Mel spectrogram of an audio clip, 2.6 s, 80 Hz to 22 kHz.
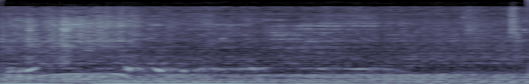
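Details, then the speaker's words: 1996 car with 4.6-litre V8 at 114,000 miles, at donation auction, started: deep steady low rumble with no misses, knocks or rattles; even, healthy idle. "Berhasil dinyalakan. Dan suaranya terdengar sehat."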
